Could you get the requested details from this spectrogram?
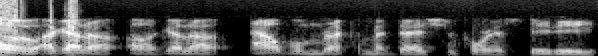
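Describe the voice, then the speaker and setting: In a plain, everyday voice, a man talks at medium pitch with fairly even intonation, the sound dry and close with no echo. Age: 60s. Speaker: caller, football fan. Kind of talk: radio call-in question.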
